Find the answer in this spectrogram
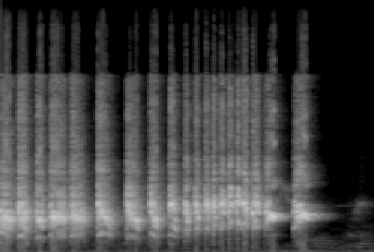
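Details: Caged greater green leafbird giving a loud, harsh series of rapid rattling notes, about a dozen strong pulses that speed up into a rolling phrase and then stop. The notes imitate woodpecker, kingfisher and fighting sparrow.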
